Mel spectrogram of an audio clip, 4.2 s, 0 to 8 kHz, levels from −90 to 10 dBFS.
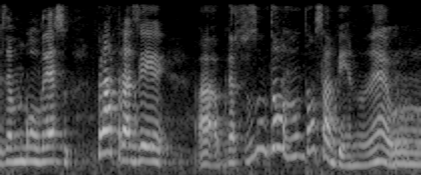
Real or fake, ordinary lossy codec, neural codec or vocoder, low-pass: fake; none; codec, 16 kHz, 4 kbps, FreqCodec, larger model; 7.2 kHz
